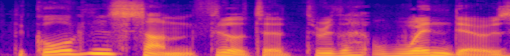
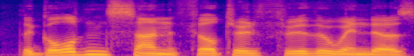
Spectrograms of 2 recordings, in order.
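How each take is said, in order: First: It is read in a put-on British accent. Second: It is read in the speaker's normal accent.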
